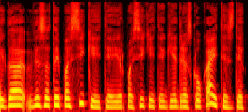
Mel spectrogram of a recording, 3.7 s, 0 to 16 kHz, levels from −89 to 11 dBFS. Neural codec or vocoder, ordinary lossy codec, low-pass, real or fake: none; MP3, 64 kbps; 14.4 kHz; real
